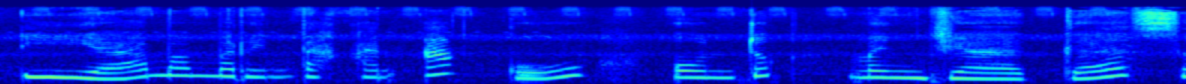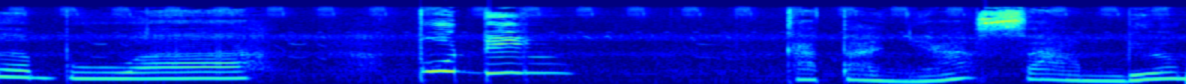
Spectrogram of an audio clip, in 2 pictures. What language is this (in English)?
Indonesian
